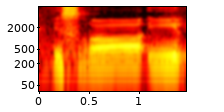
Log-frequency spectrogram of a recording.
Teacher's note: الف مدہ ساتھ میں بڑا مد 5 سے 6 الف کے برابر کھینچ سکتے ہیں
